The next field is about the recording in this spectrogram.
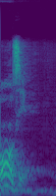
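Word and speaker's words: eleven: Queria voltar aqui para o número 11, que você diz não 11, você diz I. Aqui nesse primeiro E, permanece o som original da letra E em inglês, que é I. Então fica assim, 11.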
